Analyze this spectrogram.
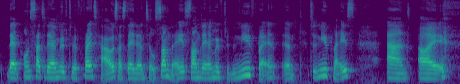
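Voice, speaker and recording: A woman talks with a Spanish accent at a moderate pace. Her pitch is medium, with ordinary variation. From Spain. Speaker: university student. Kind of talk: casual talk to camera.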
